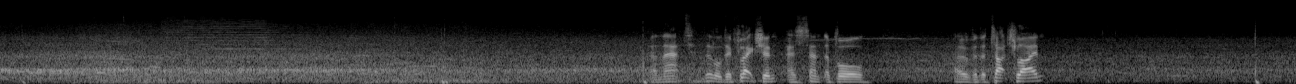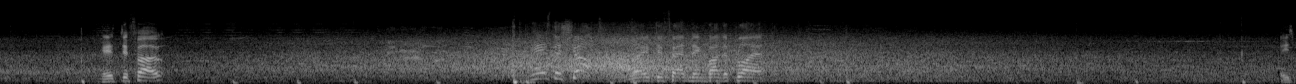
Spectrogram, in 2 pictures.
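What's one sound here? A stadium crowd roars steadily, swelling to a loud cheer.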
